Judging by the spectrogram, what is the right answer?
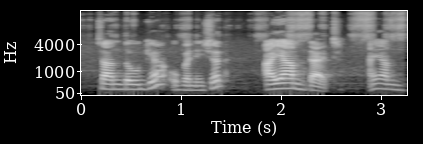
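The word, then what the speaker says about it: Chandogya Upanishad: in chando yeah banished i think that the pronunciation is that chandogya obanishad i am that i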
